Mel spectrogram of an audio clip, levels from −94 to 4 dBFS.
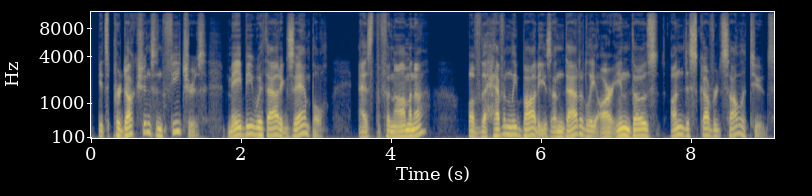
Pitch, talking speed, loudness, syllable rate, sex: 115 Hz, 140 wpm, -17 LUFS, 6.0 syllables/s, male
